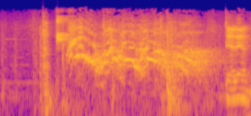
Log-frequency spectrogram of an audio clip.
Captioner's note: screams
